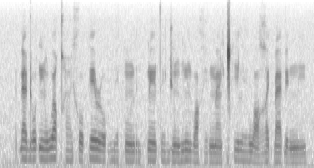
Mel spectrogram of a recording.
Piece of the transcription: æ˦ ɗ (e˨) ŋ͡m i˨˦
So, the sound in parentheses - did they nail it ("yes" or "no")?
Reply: yes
